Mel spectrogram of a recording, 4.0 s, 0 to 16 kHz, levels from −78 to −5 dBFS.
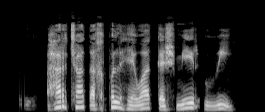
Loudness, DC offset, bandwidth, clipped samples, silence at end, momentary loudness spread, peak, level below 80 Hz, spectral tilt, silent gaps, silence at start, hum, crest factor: -20 LUFS; under 0.1%; 9.2 kHz; under 0.1%; 0.5 s; 8 LU; 0 dBFS; -60 dBFS; -4 dB/octave; 0.60-0.69 s, 3.00-3.05 s; 0.4 s; none; 22 dB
